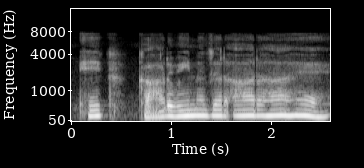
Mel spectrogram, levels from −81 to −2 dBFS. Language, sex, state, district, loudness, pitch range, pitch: Hindi, male, Bihar, Patna, -14 LUFS, 140-155 Hz, 150 Hz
